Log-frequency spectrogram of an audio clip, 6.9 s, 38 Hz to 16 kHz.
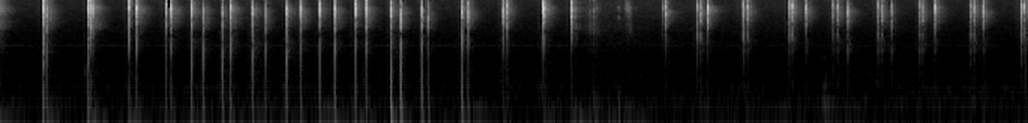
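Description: A small Sephora glass nail polish bottle with a black cap, filled with dark polish, is held upright and tapped with long nails. About 36 quick, sharp clicks ring out in an uneven rhythm, each bright with a soft low thump beneath and dying away almost instantly.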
